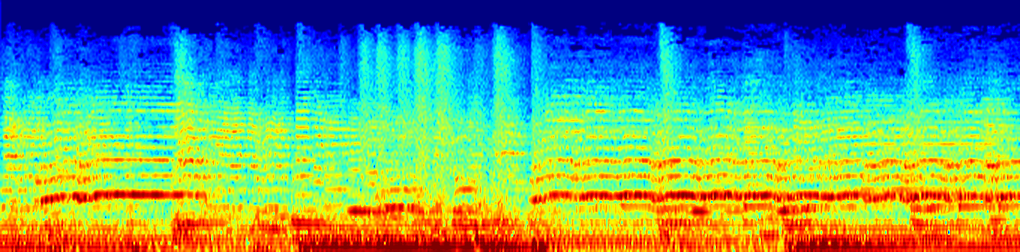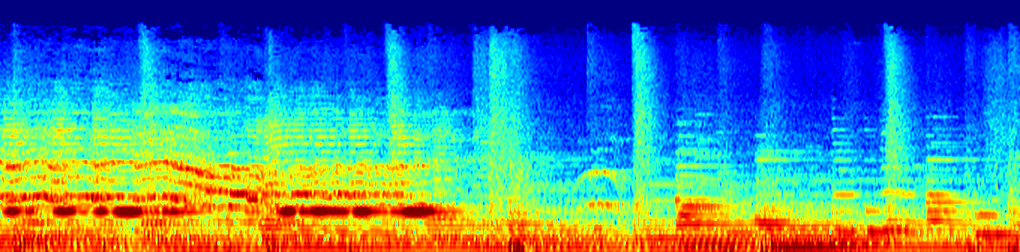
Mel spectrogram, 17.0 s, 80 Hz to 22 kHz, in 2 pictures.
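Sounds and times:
woman singing long notes: 0.0s - 12.4s
jazz ensemble playing: 0.0s - 17.0s.

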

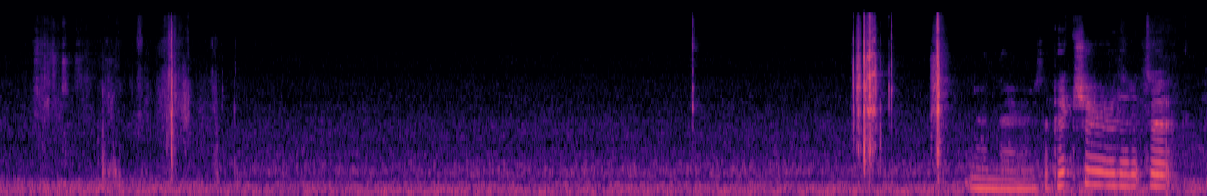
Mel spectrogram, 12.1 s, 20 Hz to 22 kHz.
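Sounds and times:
camera handling rumble: 0.4s - 2.3s, 8.5s - 9.5s
camera shutter clicks: 8.5s - 9.5s.

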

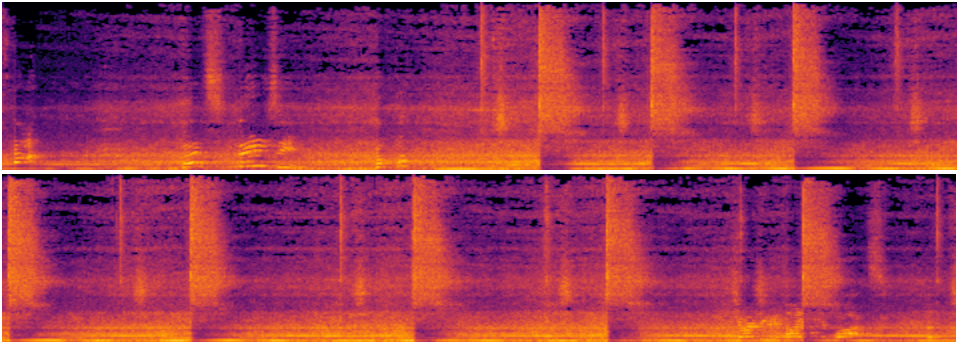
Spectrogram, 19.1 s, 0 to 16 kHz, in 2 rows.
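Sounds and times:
turbine hum and whine: 0.0s - 19.0s.

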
